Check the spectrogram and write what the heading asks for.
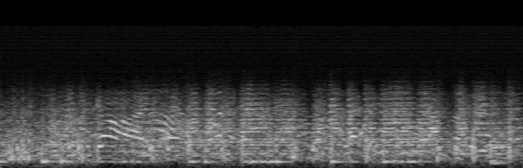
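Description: High school marching band playing: brass over drums, with short repeated low brass notes. A wavering, bending high line sounds between about one and two seconds in.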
